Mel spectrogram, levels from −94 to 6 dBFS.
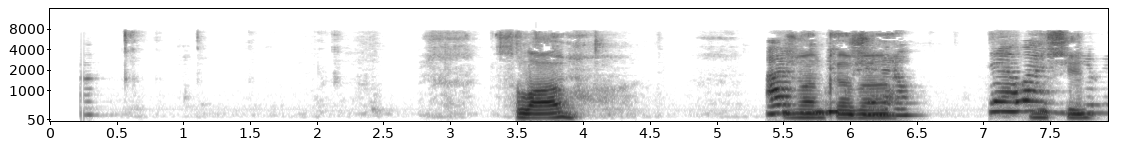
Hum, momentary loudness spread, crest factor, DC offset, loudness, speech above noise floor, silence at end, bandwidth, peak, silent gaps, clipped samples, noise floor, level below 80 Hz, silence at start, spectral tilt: none; 17 LU; 18 dB; under 0.1%; -14 LUFS; 63 dB; 0.05 s; 8 kHz; 0 dBFS; none; under 0.1%; -77 dBFS; -64 dBFS; 3.35 s; -5.5 dB/octave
